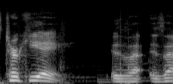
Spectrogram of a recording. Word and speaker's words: Türkiye: Like how people pronounce Turkey as Turkey. Right? It's Türkiye.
